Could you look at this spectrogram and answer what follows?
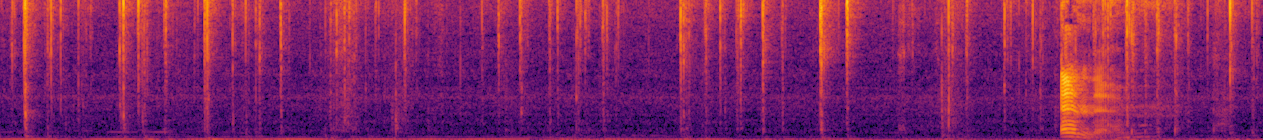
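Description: Code being typed on a computer keyboard: a quick, irregular run of light, close key clicks over a low hum, ending with a louder clack near the end.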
